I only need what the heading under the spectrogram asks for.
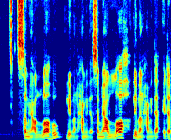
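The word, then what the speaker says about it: سمع الله لمن حمده: ফেলেছেন দেখুন সামি আল্লাহু সামি আল্লাহু লিমান হামিদা এটি হলো শব্দের সঠিক উচ্চারণ সামি আল্লাহু লিমান হামিদা সামি আল্লাহু লিমান হামিদা এটা সঠিক উচ্চারণ নয় থামতে হবে সেখানেই যেখানে মানুষ ওয়াকফ করবে ওয়াকফ না করলে সেখানে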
